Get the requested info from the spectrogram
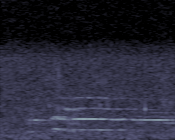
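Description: A faint, distant animal call held at one steady pitch for about two seconds, beginning about half a second in.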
